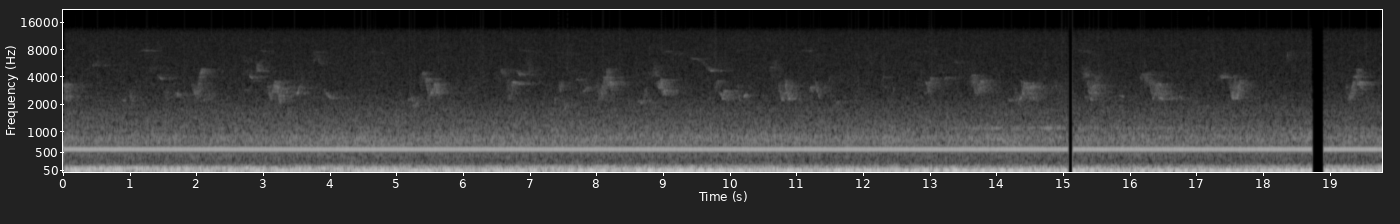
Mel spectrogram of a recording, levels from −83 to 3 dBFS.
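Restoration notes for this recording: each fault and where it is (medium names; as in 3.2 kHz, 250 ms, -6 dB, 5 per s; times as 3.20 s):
crackle 19 per s -31 dBFS
whine 570 Hz -27 dBFS
15.07–15.14 s: dropout 67 ms
18.73–18.90 s: dropout 171 ms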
